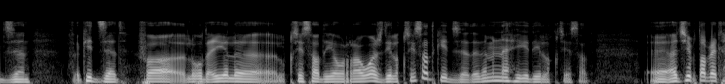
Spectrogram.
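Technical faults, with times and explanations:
No technical faults can be heard in this speech recording. There is nothing to list with a time or an explanation.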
